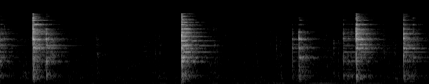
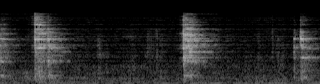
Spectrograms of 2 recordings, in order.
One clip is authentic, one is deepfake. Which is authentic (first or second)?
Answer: first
